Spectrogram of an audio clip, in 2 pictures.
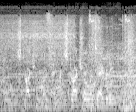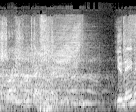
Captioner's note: echo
